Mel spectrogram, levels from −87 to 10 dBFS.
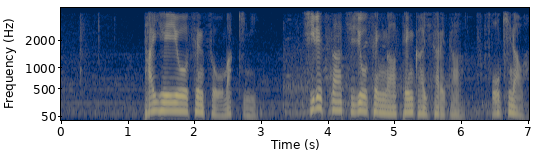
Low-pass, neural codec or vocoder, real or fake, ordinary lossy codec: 3.6 kHz; none; real; none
